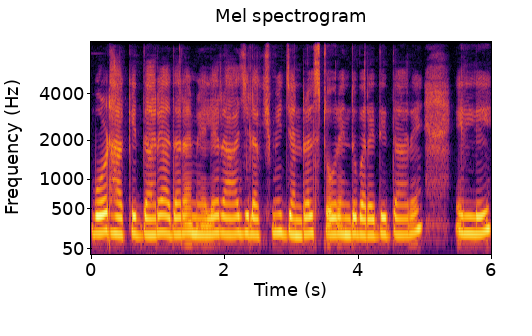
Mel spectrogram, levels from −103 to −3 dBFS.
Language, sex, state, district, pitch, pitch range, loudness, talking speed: Kannada, female, Karnataka, Raichur, 195 Hz, 190-205 Hz, -15 LUFS, 110 wpm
